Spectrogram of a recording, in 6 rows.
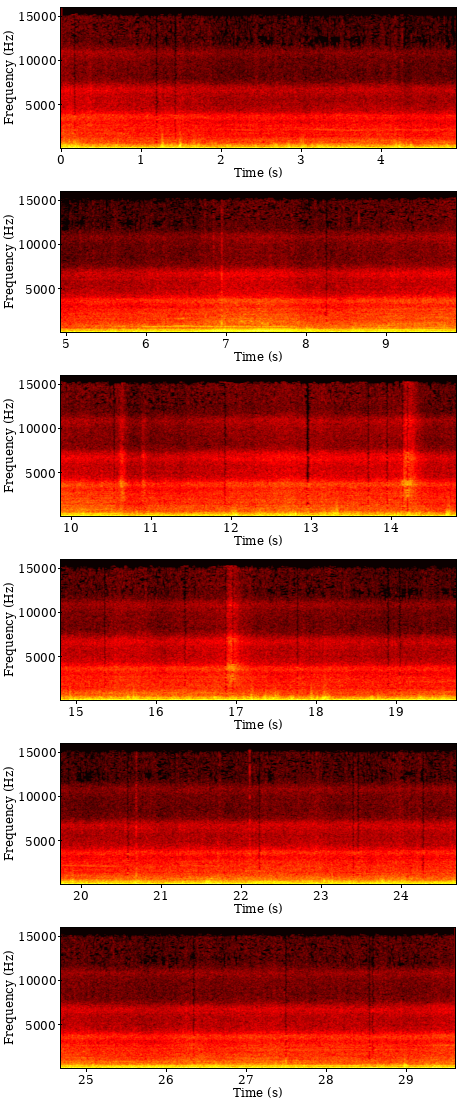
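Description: Cabin sound of a 2007 BMW 335i's N54 twin-turbo inline-six at speed on a race track, its engine note rising and falling with the throttle over a heavy low rumble of wind and road noise. A few sharp clicks stand out near the middle.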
